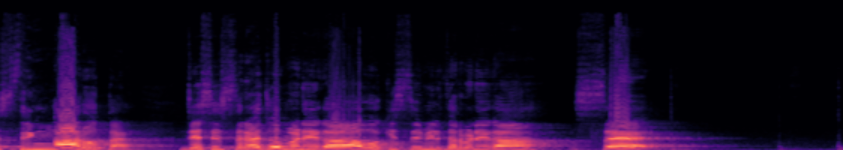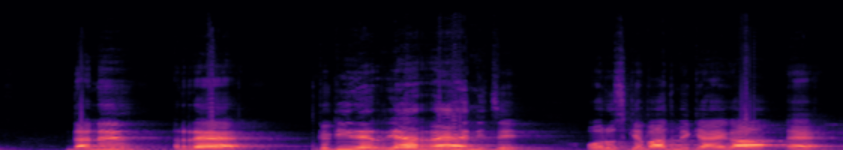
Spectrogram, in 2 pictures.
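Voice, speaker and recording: A man's voice: extremely high pitch, fairly bright tone. A male teacher giving a classroom grammar lesson, repeating key words and asking questions that he answers himself. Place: coaching class.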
